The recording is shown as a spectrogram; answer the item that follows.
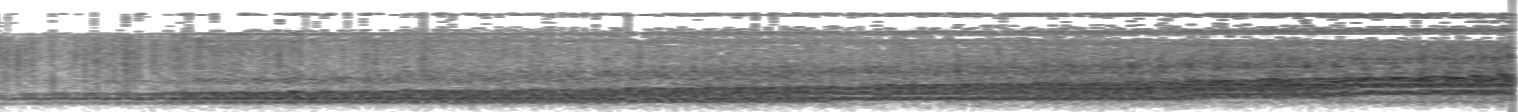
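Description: A car engine running as the car is driven, a steady low droning hum that swells over the first second and then holds an even, unbroken level.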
